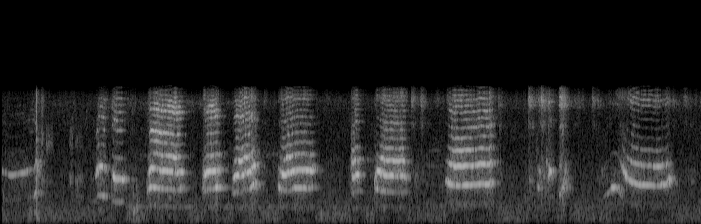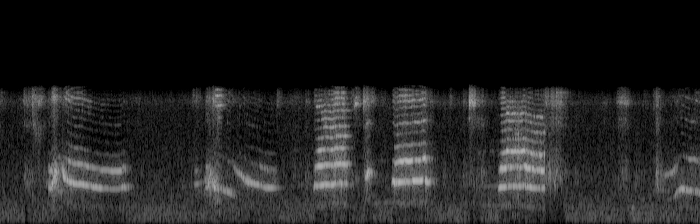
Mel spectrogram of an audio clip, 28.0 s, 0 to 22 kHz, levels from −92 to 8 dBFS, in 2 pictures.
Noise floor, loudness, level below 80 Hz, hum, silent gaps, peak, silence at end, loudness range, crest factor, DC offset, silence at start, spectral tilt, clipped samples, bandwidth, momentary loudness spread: -59 dBFS; -30 LUFS; -74 dBFS; none; none; -14 dBFS; 0 s; 10 LU; 18 dB; under 0.1%; 0.05 s; 2.5 dB/octave; under 0.1%; 4.6 kHz; 20 LU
